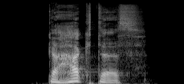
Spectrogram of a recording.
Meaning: minced meat
- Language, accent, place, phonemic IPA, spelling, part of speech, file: German, Germany, Berlin, /ɡəˈhaktəs/, Gehacktes, noun, De-Gehacktes.ogg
